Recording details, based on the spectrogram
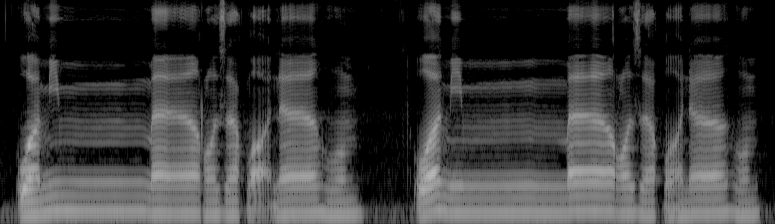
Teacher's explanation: Mim yang berharakat syaddah atau tasydid didengungkan setara dengan mad tabi'i, satu alif atau dua harakat. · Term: gunnah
